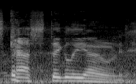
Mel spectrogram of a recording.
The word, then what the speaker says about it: Castiglione: It's Castiglione.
